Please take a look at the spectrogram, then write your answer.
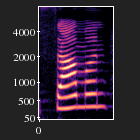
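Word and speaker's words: salmon: भी L silent है यह है सैमन यह है यहां एल साइलेंट है यह है आमंड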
